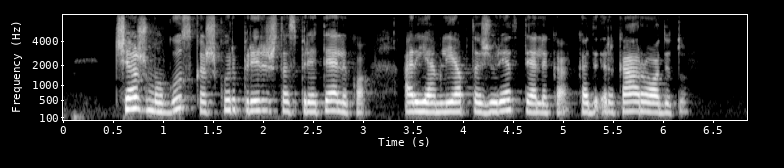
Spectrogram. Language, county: Lithuanian, Klaipėda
